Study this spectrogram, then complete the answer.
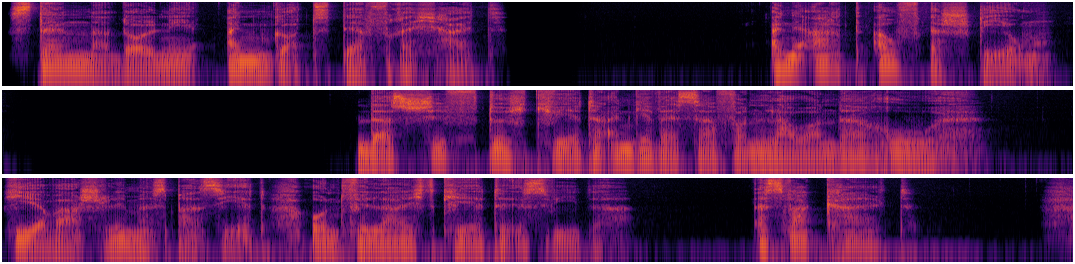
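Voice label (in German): Sprachcasting Hörbuch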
